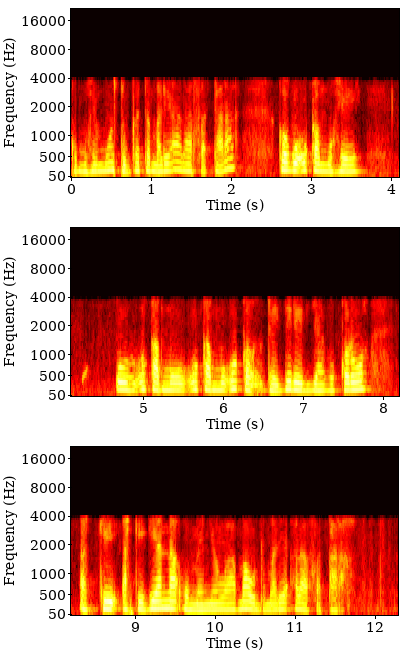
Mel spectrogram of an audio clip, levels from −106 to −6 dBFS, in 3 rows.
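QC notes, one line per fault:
throughout: G.729 codec, at 8 kbit/s, with plainly audible damage. The speech is rebuilt from a vocal tract filter, a pitch predictor and a few pulses per 10 ms frame rather than the original waveform, so it sounds rough and slightly synthetic. On a spectrogram nothing appears above 4 kHz, a hard ceiling across the whole clip. Harmonics look smeared and grainy, and the waveform shows a pulse-like, less natural fine structure.
6.32–6.51 s: VoIP packet loss concealed by the speech codec. About 120 ms of audio went missing, scattered across 160 ms, with the longest single gap 60 ms. The decoder filled each hole by repeating its last pitch and filter with falling gain, so the speech turns briefly stretched and fading and weakens before recovering. On a spectrogram the sound smears into a steady, stretched pattern. The waveform envelope sags through this stretch and stays low just after it.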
